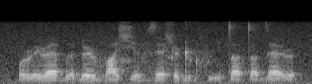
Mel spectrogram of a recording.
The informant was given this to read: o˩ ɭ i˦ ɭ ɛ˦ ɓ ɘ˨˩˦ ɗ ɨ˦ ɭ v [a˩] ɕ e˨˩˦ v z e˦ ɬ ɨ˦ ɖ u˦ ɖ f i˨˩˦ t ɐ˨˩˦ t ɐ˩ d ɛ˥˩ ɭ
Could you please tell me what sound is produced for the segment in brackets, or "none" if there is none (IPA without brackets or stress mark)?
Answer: a˩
